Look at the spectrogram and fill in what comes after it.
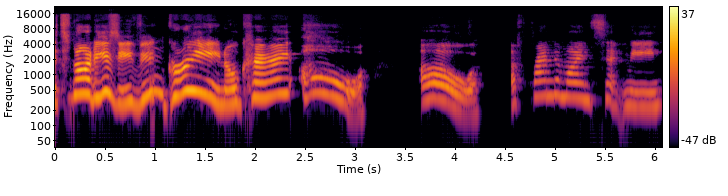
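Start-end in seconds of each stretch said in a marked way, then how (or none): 0.0-2.3 loud, full-on frog puppet voice. Talking to viewers, the speaker declares being full Kermit and does a Kermit the Frog voice. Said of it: "I am full Kermit".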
